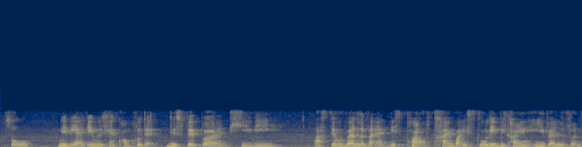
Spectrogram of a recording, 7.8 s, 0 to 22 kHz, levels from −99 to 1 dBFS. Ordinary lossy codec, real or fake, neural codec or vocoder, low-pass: none; fake; codec, 16 kHz, 8 kbps, FreqCodec, larger model; 5.4 kHz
